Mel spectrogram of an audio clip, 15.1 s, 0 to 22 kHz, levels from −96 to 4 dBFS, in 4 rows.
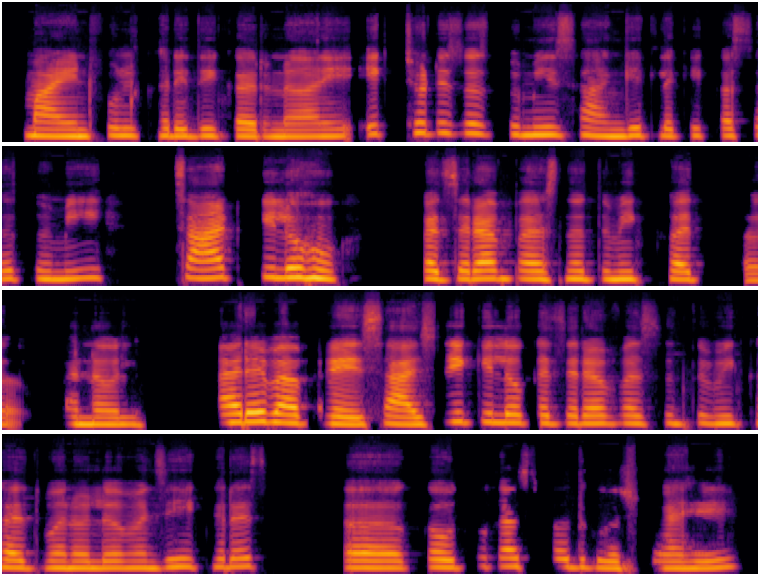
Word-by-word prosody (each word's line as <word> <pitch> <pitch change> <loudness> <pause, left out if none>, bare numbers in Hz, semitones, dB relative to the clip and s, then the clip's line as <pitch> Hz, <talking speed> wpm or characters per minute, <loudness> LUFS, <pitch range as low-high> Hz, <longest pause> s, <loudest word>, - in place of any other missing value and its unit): Mindful 195 +2 +2
खरेदी 200 0 -1
करणं 180 -2 0
आणि 190 +2 -1
एक 245 - -3
छोटसं 285 -2 -3
तुम्ही 230 0 +2
सांगितलं, 205 -2 -1
की 210 - -7
कसं 210 +3 -4
तुम्ही 230 +3 -1 0.4
60 255 0 +4
किलो 270 -1 +6 0.6
कचऱ्यांपासून 225 0 +3
तुम्ही 220 0 +3 0.2
खत 215 -1 +3 0.3
अ, 190 - -5 0.3
बनवलं. 190 -1 +1 0.5
अरे 260 +2 +9
बापरे! 215 -5 +5
600 200 +5 +2
किलो 235 -2 +1
कचऱ्यापासून 215 0 -2
तुम्ही 215 -1 -2
खत 205 -3 0
बनवलं, 195 0 0
म्हणजे 200 +2 -2
हे 230 - -1
खरंच 230 +1 -4 0.4
अ, 205 - 0 0.4
कौतुकास्पद 230 +1 -3
गोष्ट 195 0 -4
आहे. 190 +3 -1
215 Hz, 130 wpm, -21 LUFS, 195-230 Hz, 0.6 s, अरे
